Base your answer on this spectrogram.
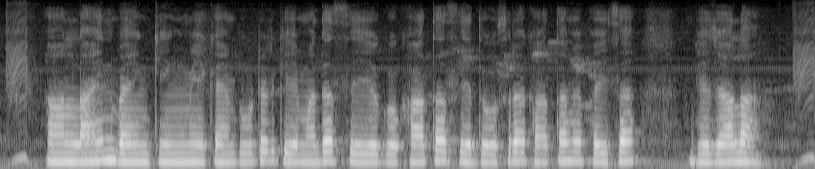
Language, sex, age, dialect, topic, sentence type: Bhojpuri, male, 25-30, Southern / Standard, banking, statement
